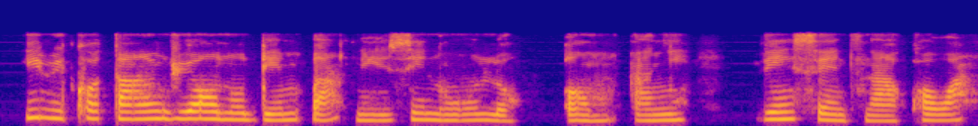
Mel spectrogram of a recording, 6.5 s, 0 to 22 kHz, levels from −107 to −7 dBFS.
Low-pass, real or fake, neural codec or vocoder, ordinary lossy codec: 7.2 kHz; fake; vocoder, 22.05 kHz, 80 mel bands, HiFi-GAN; Opus, 64 kbps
